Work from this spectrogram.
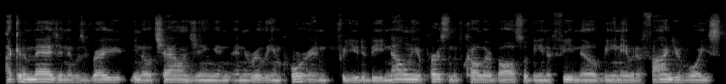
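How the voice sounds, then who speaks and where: A man's voice: lowish voice, level tone, quick pace, hardly any pauses, warm tone. An American man from Philadelphia hosting a conversational interview. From North Philadelphia, United States. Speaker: interviewer, host.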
